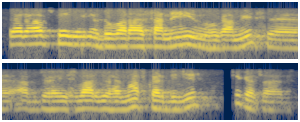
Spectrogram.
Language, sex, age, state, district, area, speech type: Hindi, male, 30-45, Bihar, Madhepura, rural, conversation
